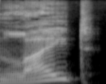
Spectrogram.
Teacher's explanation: in L, as in light, your tongue touches the top just behind your teeth.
